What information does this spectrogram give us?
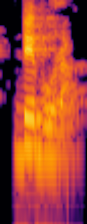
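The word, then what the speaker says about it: Deborah: थी, एने, Mary and डेबोरा। एने, Mary and डेबोरा, H silent रहता है इसलिए इसको डेबोरा पढ़ते हैं।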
